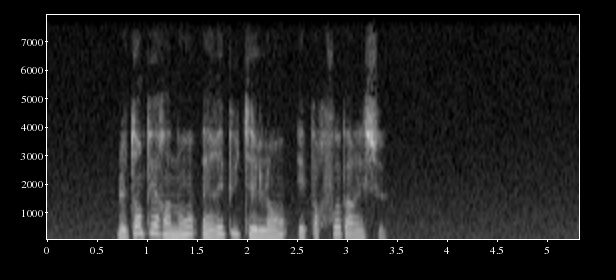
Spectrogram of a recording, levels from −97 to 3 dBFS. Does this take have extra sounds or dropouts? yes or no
no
